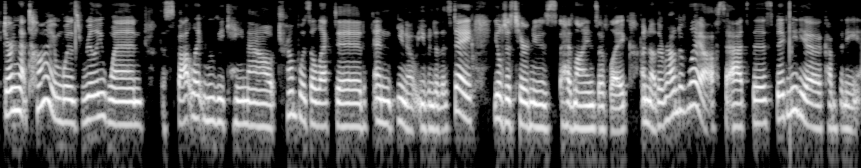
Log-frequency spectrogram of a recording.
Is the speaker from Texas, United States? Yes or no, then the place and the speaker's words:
no; Vermont, United States; now in Boston, United States; I'm not originally from Boston, I'm originally from Vermont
